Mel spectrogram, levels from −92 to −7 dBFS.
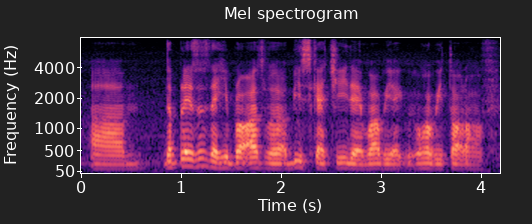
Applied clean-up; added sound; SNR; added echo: none; none; none; none.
